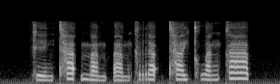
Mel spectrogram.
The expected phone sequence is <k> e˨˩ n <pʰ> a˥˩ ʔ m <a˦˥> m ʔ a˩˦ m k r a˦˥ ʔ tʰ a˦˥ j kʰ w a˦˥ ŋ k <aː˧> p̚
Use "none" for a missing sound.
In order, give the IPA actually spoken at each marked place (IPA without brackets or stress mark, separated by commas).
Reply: k, tʰ, a˩˦, aː˥˩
